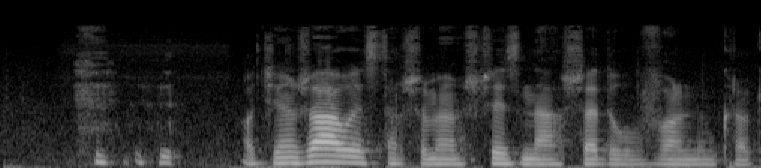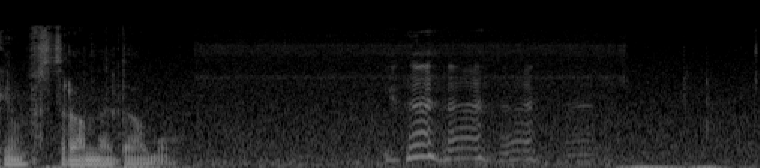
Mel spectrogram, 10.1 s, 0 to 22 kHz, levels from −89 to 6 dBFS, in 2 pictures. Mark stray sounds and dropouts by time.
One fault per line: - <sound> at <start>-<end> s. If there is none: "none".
- laugh at 0.5-1.2 s
- laugh at 7.6-9.1 s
